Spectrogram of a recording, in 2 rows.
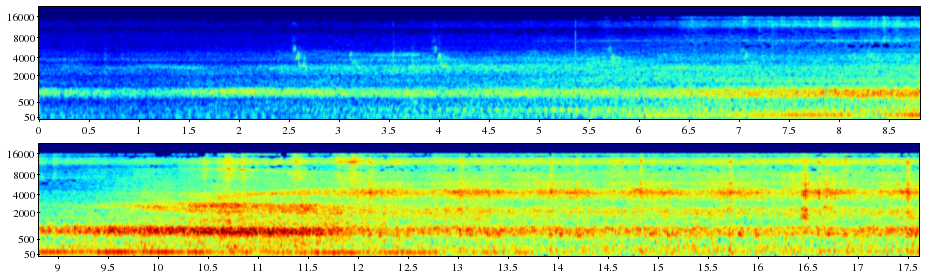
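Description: Virgin Trains East Coast HST with Class 43 diesel power cars and Mark 3 coaches approaching and passing at speed. A steady diesel engine drone grows louder over the first half, then the rush and rumble of the coaches passing close holds to the end.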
